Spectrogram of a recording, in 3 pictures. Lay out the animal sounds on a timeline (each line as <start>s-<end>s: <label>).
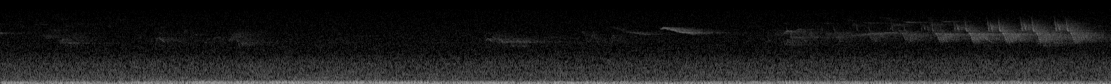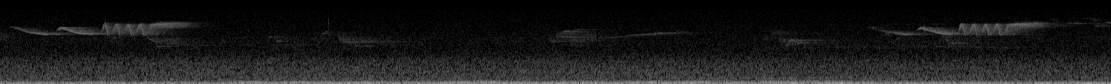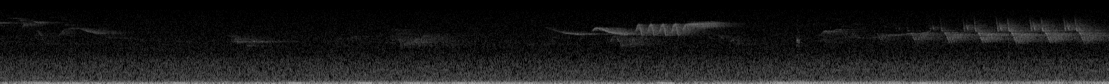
0.0s-1.1s: Blackburnian Warbler (Setophaga fusca)
0.0s-33.3s: Red-eyed Vireo (Vireo olivaceus)
5.9s-7.4s: Black-throated Blue Warbler (Setophaga caerulescens)
7.7s-9.3s: Eastern Wood-Pewee (Contopus virens)
8.0s-9.5s: Blackburnian Warbler (Setophaga fusca)
8.9s-11.2s: Ovenbird (Seiurus aurocapilla)
11.0s-13.2s: Black-throated Blue Warbler (Setophaga caerulescens)
16.7s-18.1s: Eastern Wood-Pewee (Contopus virens)
19.6s-21.6s: Black-throated Blue Warbler (Setophaga caerulescens)
21.4s-22.9s: Blackburnian Warbler (Setophaga fusca)
22.6s-23.3s: Eastern Wood-Pewee (Contopus virens)
27.4s-29.6s: Black-throated Blue Warbler (Setophaga caerulescens)
30.1s-31.6s: Eastern Wood-Pewee (Contopus virens)
30.9s-33.3s: Ovenbird (Seiurus aurocapilla)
